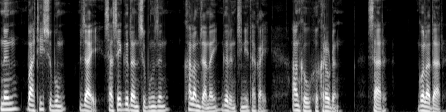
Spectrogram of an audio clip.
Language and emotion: Bodo, sad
